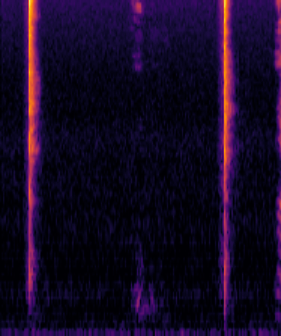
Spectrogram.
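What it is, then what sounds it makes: Plastic cup. A plastic cup is tapped, giving short, bright, plasticky clicks that stop almost instantly, with a quiet pause between taps and a third tap starting at the very end. A faint low murmur is heard in the gap.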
